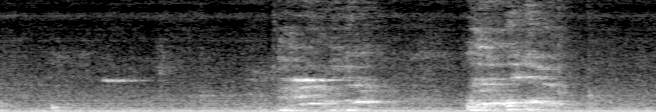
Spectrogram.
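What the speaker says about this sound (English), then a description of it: "You been coughing all night" A person coughs a couple of times nearby in a quiet room. The coughs are short and rough over a steady low electrical hum.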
